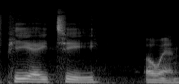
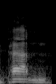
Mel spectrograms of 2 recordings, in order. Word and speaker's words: Paton: It's P-A-T-O-N. O-N. So a lot of people say Patton.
